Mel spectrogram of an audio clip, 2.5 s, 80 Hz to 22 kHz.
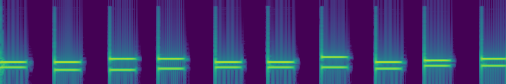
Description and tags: push phone01
mobile, ring, call, phone, Japanese, telephone, push, Japan, calling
